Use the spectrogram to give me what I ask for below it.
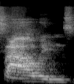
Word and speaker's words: Samhain: is spelled s-a-m-h-e-i and i think but it's pronounced sarwin's day right so let's get that first and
